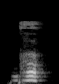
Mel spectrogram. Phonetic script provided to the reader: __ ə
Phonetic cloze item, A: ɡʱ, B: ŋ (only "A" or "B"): A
